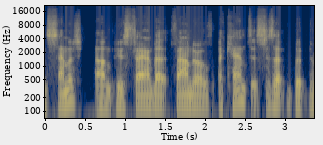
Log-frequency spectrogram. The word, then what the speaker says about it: Acanthis: their companies Dean Summit who's founder founder of acanthus is that the right pronunciation there yes it is great so I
